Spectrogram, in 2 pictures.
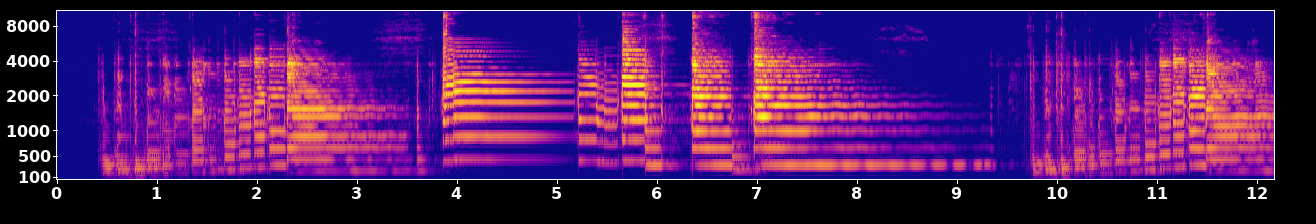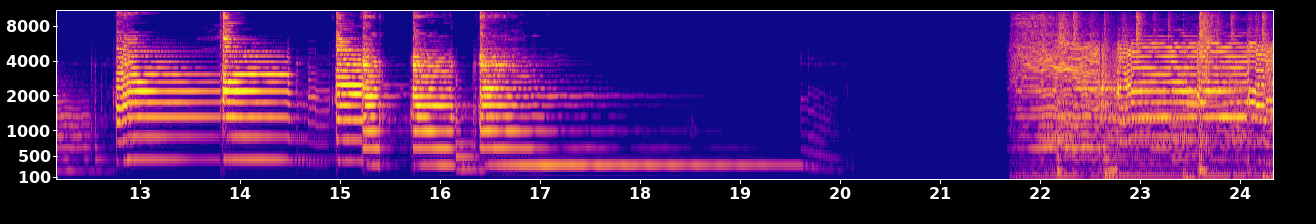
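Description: An electric guitar plays a fast picked lick of rapid single notes in phrases, with a repeat and pause, then a brief distorted burst at the end.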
